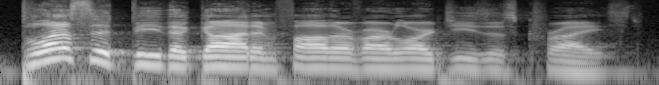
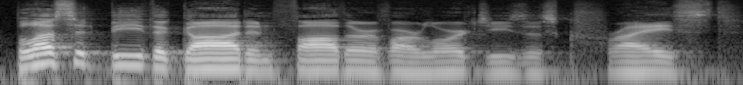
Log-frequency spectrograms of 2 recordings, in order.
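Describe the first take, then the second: First: It is said emphatically, as an exclamation. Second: It is said plainly, without emphasis.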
